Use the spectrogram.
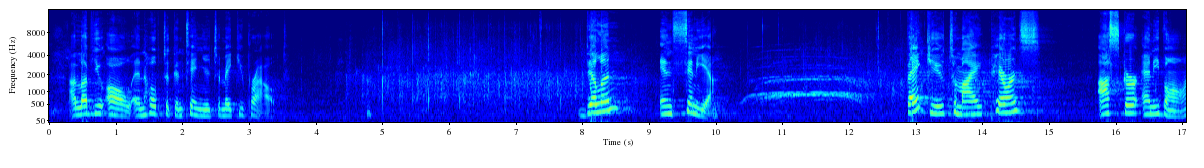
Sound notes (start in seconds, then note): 4.4 audience applauding; 10.4 audience cheering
